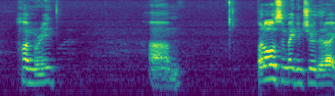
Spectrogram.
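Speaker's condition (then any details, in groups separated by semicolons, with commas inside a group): Cerebral palsy; wheelchair user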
